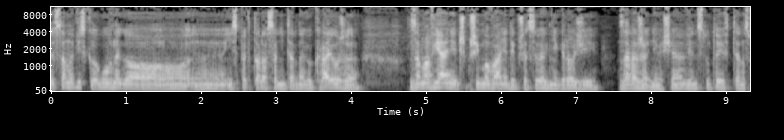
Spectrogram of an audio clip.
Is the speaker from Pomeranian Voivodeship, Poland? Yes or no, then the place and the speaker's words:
no; Kraków, Lesser Poland, Poland; Ja jestem z Krakowa, ja się zastanawiam.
